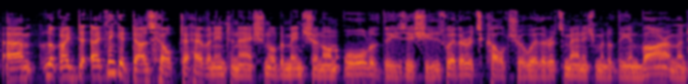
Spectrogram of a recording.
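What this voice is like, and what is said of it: Australian accent. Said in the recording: “you're a native of Australia, as our listeners can probably tell by your beautiful accent”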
